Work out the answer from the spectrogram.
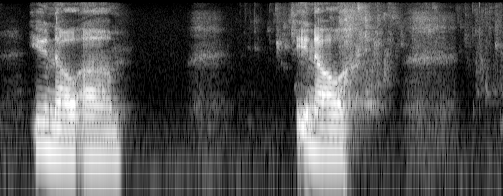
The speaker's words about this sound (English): I'm sitting here in my tub, sitting in the water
